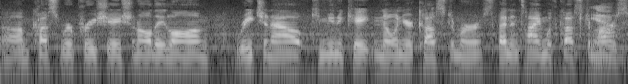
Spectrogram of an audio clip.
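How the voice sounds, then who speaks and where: Amid noticeable background noise, a man talks fairly quickly in a fairly low, monotone voice with flat intonation and hardly any pauses. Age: 50s. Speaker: RV company division manager. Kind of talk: casual interview. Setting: owners rally event.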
